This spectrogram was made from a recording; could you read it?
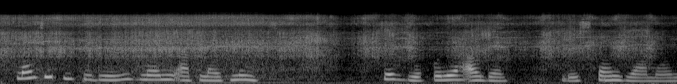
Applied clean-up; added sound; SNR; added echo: none; Domestic sounds, home sounds; 0 dB; none.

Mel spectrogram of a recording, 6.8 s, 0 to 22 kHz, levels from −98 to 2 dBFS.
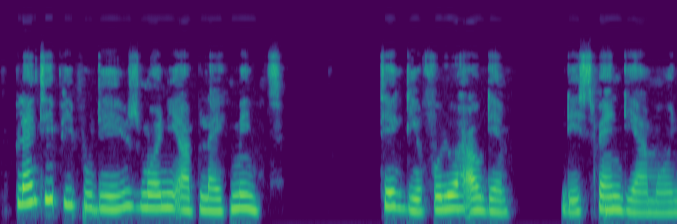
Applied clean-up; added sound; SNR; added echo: none; none; none; none.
